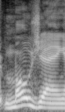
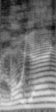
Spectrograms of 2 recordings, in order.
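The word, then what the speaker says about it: Mojang: the community and Minecraft moang I guess I should say or moyang I think that's how it's pronounced but either way I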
